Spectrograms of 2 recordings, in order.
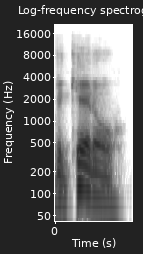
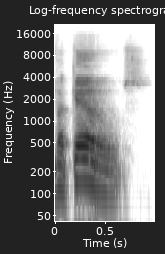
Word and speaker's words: vaquero: The traditional cowboy look arose from Mexican vaqueros, and the word buckaroo came about as a mispronunciation of the word vaquero.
